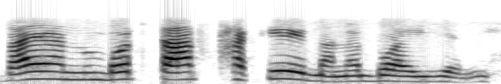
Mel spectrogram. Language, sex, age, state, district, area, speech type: Assamese, female, 60+, Assam, Majuli, urban, conversation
